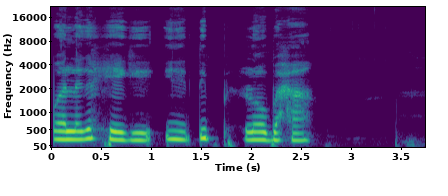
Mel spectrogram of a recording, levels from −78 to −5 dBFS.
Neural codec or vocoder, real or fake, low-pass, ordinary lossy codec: none; real; none; none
